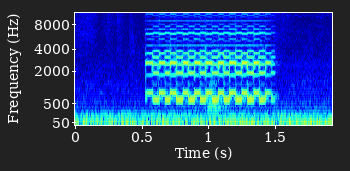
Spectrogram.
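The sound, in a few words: telephone ringing on a radio call-in show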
